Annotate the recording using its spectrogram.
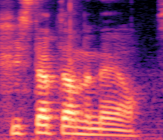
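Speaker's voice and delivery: ordinary talk, nothing marked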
